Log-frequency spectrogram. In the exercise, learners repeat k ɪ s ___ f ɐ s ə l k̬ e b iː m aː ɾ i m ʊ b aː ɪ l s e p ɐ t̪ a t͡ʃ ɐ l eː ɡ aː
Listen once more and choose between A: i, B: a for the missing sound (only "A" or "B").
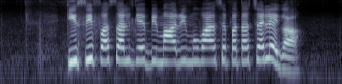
A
